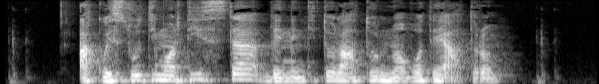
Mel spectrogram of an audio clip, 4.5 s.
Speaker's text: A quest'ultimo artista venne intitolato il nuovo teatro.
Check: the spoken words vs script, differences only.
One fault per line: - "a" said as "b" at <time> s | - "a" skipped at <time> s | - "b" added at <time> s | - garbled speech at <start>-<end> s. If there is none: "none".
none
